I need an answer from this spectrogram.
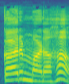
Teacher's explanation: ण में अ की मात्रा तो विसर्ग को पढ़ेंगे ह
